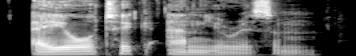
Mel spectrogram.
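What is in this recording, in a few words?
"aortic aneurysm", British English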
